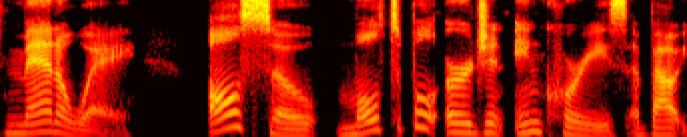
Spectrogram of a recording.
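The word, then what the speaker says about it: Mantua: And the new fan favorite correction is that Manua Port Ohio is mana away.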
